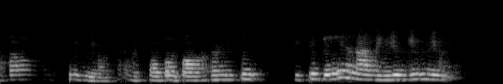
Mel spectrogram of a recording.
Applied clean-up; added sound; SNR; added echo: neural mask model DeepFilterNet 3.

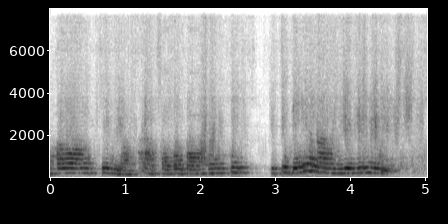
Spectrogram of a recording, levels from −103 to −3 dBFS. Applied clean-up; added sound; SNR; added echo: neural separator model SepFormer DNS4.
